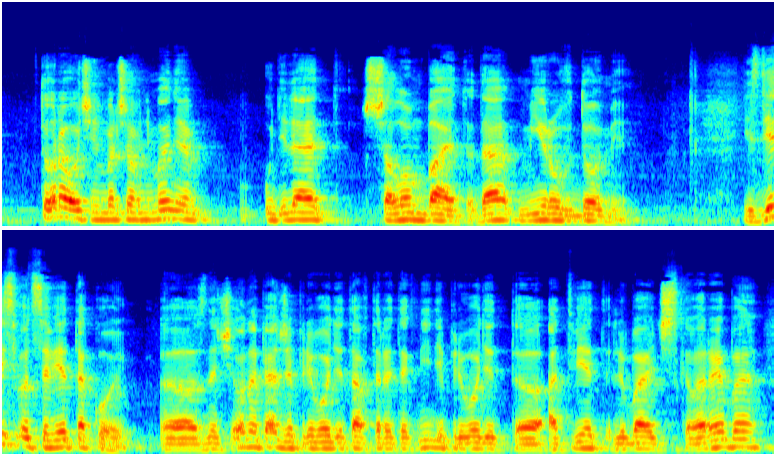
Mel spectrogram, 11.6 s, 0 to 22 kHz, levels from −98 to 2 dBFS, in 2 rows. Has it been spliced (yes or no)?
yes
